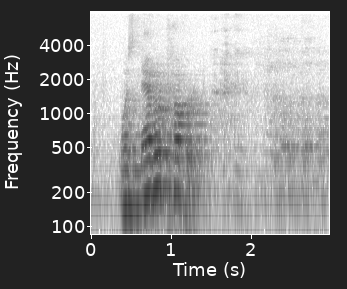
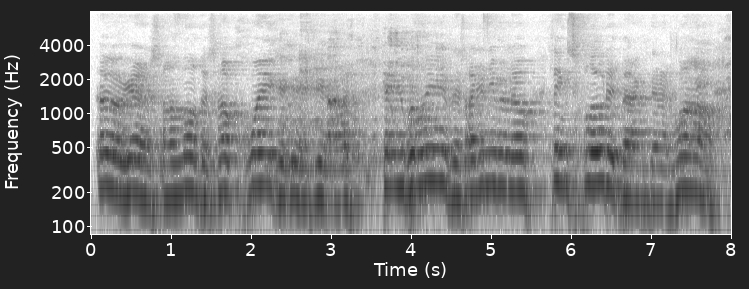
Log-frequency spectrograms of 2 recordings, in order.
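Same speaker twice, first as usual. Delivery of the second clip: a light mock of a gushing rich sailor, slower in places; snooty yachtsman; slower than usual. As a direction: lightly send up the posh guests marvelling at the old boat. Rich yachtsmen come on board.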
